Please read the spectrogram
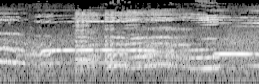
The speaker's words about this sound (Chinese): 就在我正庆幸的时候，我没有再听到人的声音，但我却听到了鸡叫声。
